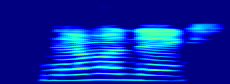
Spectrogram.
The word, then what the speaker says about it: mnemonics: Mnemonics, the initial N is silent, are clues of any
